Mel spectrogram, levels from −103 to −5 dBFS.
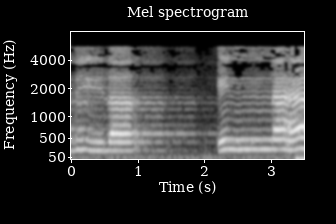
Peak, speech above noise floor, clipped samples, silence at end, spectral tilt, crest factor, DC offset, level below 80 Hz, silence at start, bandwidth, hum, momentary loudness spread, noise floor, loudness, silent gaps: -4 dBFS; 30 dB; under 0.1%; 0 s; -8 dB/octave; 16 dB; under 0.1%; -54 dBFS; 0 s; 5.8 kHz; none; 19 LU; -48 dBFS; -19 LUFS; none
